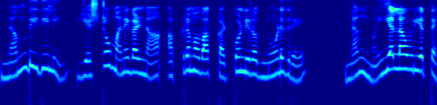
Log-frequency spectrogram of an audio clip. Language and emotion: Kannada, angry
